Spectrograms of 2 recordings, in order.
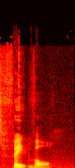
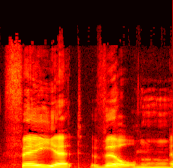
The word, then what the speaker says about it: Fayetteville: And I mentioned Fayetteville one time, and he laughed at me because he says it's Fateville. – Uh-huh. – But it's clearly Fayetteville, and he says it's Fateville.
